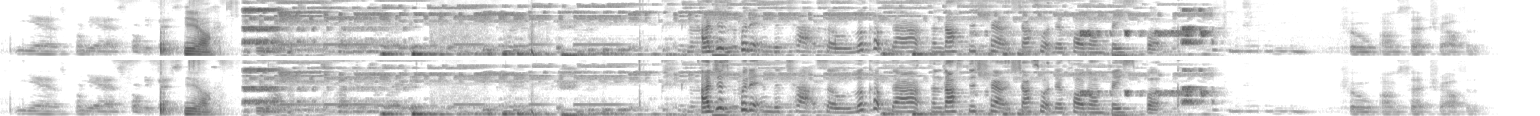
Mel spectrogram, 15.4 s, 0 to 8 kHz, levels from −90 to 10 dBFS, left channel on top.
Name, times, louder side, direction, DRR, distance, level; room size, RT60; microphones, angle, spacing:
voice 1, 0.1-1.5 2.7-3.7 5.1-5.3 13.4-14.8, equal, 5° right, 1.5 m, -53 dB
voice 2, 0.9-1.7 2.6-2.8 3.4-4.2 5.6-5.8 6.0-6.1 6.6-6.8 7.0-11.6, right 5 dB, 70° right, 0.9 m, -38 dB
sound 1, 2.4-12.1, left 3 dB, 25° left, 0.5 m, -37 dB
voice 3, 4.3-4.8 5.0-5.4 6.9-7.0 12.3-13.1, left 5 dB, 75° left, 0.4 m, -39 dB
17.5 x 6.9 x 2.9 m
head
